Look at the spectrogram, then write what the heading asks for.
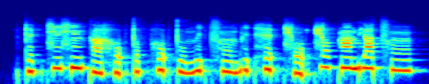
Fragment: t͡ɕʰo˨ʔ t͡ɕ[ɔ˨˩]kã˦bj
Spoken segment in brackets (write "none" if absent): ɔ˥˧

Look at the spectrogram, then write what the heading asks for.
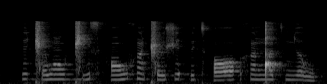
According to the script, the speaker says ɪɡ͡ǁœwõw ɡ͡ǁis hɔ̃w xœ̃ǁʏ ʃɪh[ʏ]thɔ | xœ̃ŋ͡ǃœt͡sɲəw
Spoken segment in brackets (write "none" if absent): y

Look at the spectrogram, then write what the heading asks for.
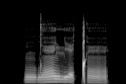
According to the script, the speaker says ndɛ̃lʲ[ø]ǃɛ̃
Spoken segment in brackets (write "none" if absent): ɛ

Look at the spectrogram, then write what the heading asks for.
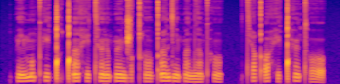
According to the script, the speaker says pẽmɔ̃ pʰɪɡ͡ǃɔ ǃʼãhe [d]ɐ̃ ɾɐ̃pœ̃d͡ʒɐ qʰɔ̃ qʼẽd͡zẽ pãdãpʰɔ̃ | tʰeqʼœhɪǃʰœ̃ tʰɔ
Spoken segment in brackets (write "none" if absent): tʰ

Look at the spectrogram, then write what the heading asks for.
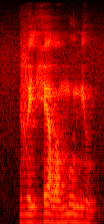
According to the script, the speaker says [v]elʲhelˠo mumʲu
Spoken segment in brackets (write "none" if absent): v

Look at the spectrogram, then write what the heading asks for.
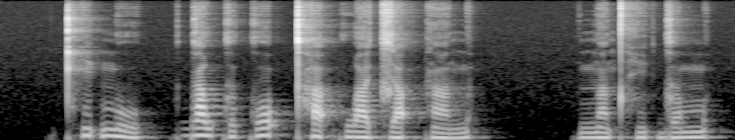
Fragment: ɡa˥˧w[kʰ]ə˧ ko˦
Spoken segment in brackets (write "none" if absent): k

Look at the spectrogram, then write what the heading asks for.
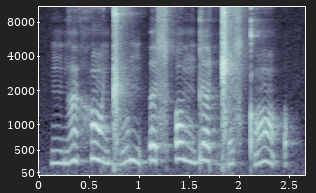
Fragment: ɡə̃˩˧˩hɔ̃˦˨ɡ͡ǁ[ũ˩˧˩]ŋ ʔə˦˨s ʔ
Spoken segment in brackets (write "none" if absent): u˩˧˩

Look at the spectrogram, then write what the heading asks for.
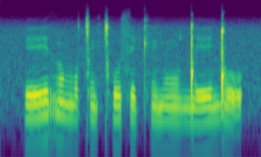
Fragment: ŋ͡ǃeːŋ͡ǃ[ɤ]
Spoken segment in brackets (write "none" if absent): o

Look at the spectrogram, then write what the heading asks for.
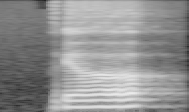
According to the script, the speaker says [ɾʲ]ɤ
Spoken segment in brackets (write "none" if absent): ɾʲ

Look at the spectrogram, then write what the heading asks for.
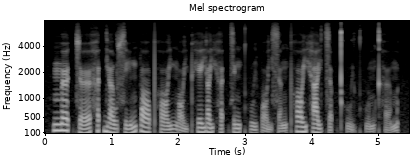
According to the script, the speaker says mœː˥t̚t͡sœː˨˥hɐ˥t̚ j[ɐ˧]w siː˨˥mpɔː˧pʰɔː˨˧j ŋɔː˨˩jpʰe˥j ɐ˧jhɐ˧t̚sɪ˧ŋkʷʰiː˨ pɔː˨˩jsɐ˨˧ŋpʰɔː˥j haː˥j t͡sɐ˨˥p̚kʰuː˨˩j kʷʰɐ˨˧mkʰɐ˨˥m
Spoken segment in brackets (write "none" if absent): ɐ˧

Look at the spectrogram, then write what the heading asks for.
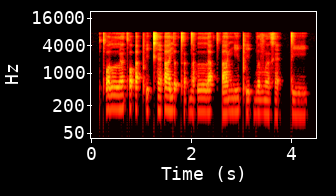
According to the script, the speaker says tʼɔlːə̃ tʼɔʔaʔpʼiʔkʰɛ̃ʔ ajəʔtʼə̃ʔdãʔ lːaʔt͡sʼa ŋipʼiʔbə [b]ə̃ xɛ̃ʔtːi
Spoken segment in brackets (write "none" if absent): v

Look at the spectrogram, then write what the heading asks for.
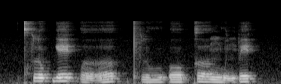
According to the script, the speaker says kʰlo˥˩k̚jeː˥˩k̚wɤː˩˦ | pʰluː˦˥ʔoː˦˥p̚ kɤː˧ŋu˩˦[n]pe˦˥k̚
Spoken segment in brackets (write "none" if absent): n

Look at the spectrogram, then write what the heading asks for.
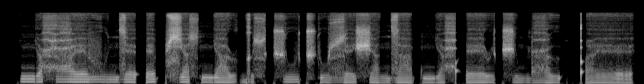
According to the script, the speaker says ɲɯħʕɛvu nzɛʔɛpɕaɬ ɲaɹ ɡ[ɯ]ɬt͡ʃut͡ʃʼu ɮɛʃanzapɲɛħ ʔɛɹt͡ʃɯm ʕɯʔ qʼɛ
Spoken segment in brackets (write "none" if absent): ɯ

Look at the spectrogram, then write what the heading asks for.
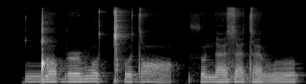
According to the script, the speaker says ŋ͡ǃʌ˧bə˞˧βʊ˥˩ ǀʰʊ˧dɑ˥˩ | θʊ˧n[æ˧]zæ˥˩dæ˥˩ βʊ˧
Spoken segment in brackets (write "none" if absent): æ˧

